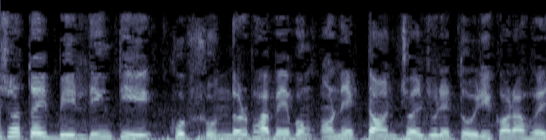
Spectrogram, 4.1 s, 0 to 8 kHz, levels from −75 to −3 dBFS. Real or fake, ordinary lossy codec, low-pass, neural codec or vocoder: real; MP3, 32 kbps; 7.2 kHz; none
